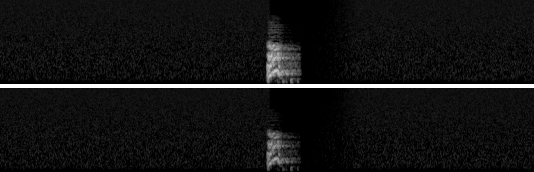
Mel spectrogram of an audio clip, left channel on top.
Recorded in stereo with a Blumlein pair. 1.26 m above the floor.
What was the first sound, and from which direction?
A dog barking, 60° left.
